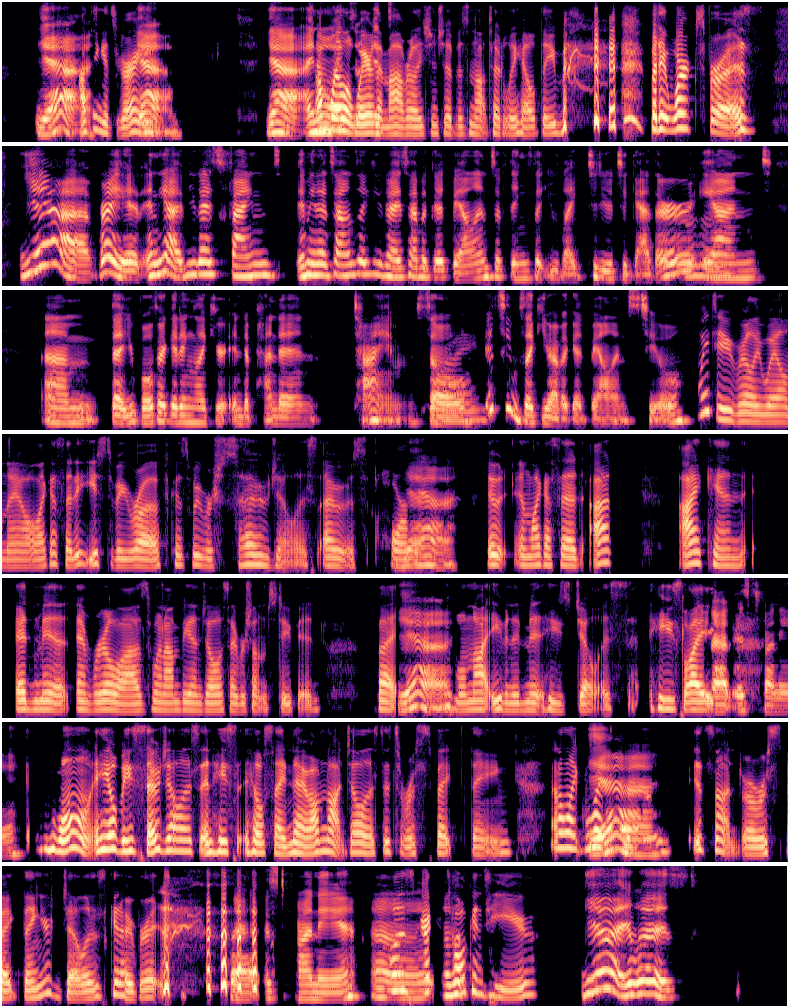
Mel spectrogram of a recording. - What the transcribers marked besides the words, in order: laughing while speaking: "bu"; laugh; other background noise; laugh
- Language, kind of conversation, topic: English, unstructured, How do you balance personal space and togetherness?
- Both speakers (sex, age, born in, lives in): female, 35-39, United States, United States; female, 50-54, United States, United States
